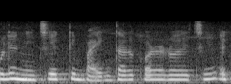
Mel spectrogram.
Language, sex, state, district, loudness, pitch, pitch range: Bengali, female, West Bengal, North 24 Parganas, -14 LUFS, 225 Hz, 220-240 Hz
